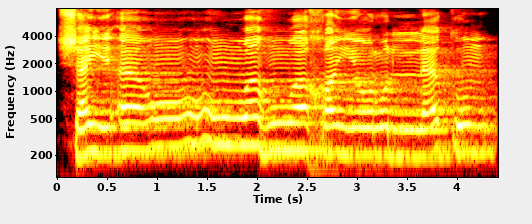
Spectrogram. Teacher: خا کو بھی اور را کو بھی، دونوں لفظوں کو منہ بھر کے پڑھیں گے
